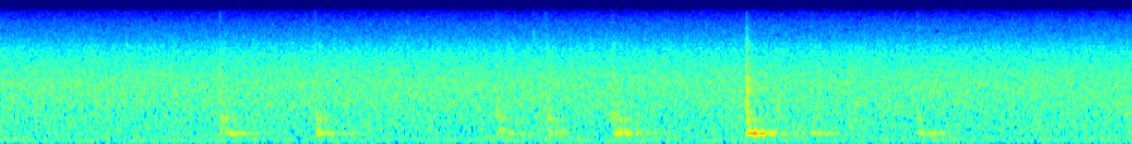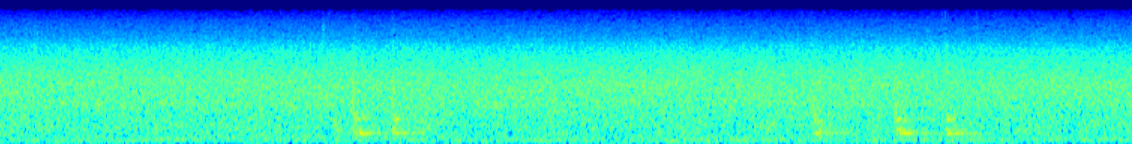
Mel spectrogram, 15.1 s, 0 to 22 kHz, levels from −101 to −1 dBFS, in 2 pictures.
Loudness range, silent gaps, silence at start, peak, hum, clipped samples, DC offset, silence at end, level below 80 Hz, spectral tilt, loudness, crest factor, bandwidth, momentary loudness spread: 1 LU; none; 0 s; -20 dBFS; none; under 0.1%; under 0.1%; 0 s; -68 dBFS; -2.5 dB/octave; -40 LUFS; 22 dB; 16 kHz; 1 LU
